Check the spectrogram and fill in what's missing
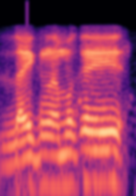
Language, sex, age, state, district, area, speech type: Malayalam, male, 30-45, Kerala, Pathanamthitta, rural, conversation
